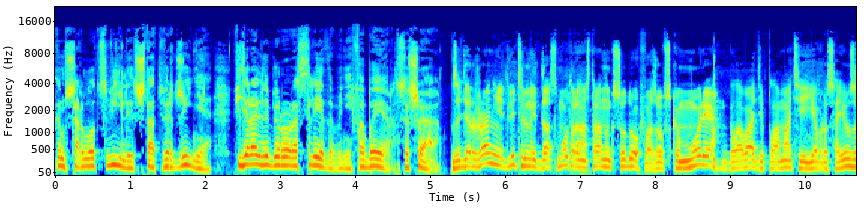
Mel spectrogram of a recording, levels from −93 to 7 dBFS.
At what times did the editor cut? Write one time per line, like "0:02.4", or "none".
0:05.2

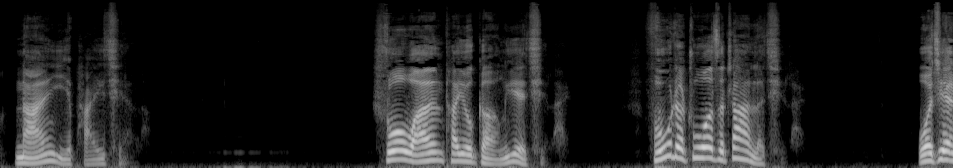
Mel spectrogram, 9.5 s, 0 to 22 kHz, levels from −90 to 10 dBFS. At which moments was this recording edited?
0:02.9

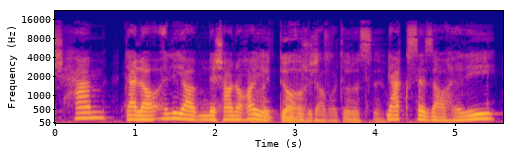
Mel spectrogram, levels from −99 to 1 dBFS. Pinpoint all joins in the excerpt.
0:04.1

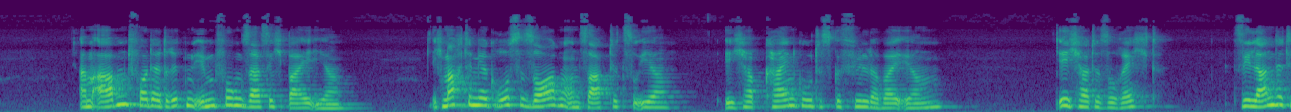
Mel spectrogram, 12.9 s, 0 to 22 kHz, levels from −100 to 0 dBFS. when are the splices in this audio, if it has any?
none

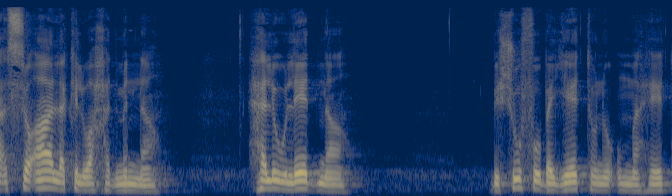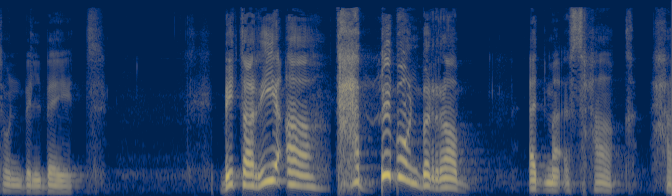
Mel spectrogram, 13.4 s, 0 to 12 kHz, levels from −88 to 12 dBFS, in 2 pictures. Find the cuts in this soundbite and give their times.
0:10.0

